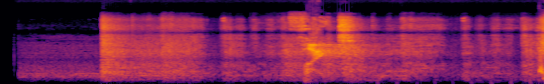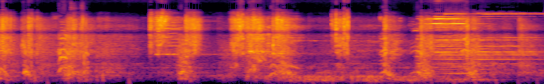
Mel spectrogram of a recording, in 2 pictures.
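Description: Fighters grunt with effort.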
